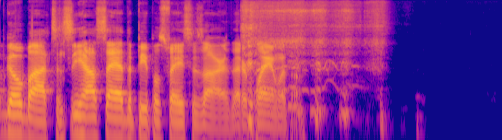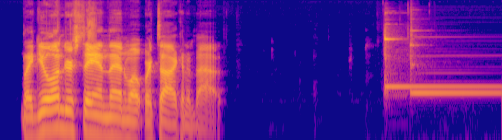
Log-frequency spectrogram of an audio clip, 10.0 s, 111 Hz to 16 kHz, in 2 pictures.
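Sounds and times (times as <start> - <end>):
speech: 0.0 - 3.2, 5.2 - 7.3
laughter: 2.4 - 3.9
two-note doorbell chime: 8.8 - 10.0.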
